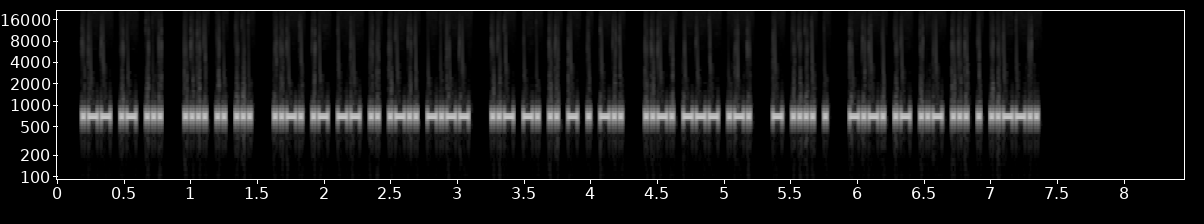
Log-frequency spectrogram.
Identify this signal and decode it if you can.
Morse code, heard as a keyed tone, about 50 wpm, 700 Hz. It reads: WAS HIS FAMILY UNITED FOR THE CAUSE?
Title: Sentences from Top 1000 Words - Review Part 4 - 50wpm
